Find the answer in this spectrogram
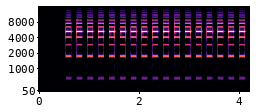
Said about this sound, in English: What the hell is that? Sounds like an alarm clock.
